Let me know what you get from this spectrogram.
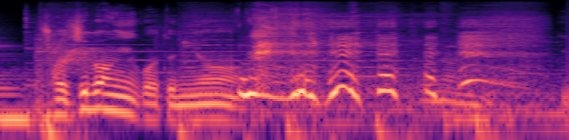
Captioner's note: laughing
